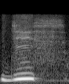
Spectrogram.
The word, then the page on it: dix: French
